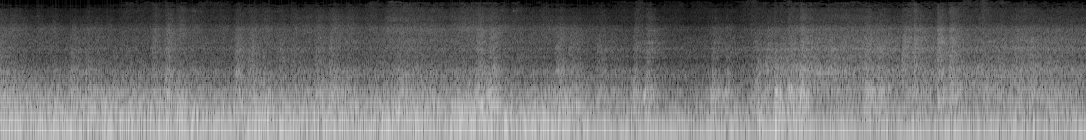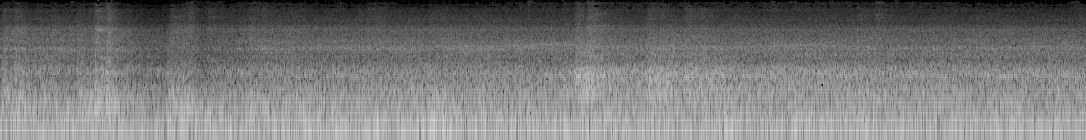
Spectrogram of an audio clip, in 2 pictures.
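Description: Hankyu Kobe Line electric train running, heard from inside the passenger car: a steady rumble of wheels and running gear with scattered knocks. A thin high whine comes in about halfway through.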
